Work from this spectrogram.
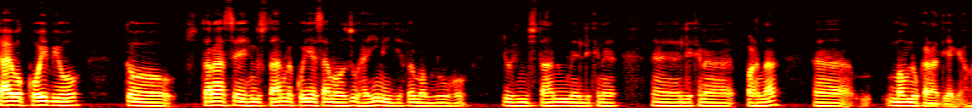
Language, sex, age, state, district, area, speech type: Urdu, male, 18-30, Uttar Pradesh, Ghaziabad, urban, spontaneous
